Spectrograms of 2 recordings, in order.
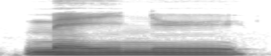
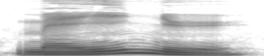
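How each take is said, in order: First: 美女 with both syllables low, third tone each; unchanged third tones. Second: 美女 with 美 rising as second tone, 女 falling low; third-tone change. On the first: Teacher shows learners the form not used, unchanged third tones. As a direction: keep 美 low, no rise before 女. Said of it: "instead of saying 美女". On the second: Teacher shows learners what we say instead, changed tone. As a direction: lift 美 upward, then sink low on 女. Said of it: "change in the first third tone into a second tone". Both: Shown as a demonstration.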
